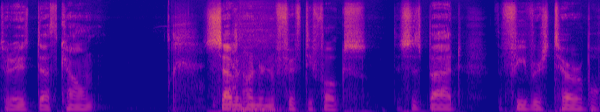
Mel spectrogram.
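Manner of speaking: formal press-briefing announcer style delivery. Retelling the daily news briefings on every station: imitating Governor Cuomo. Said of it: "Governor Cuomo that was on every news station".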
